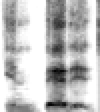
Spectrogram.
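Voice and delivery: Embedded pressed firmly; teacher hammering the word Embedded; stressing embedded. Shown as a demonstration. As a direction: lean on Embedded to drive it home. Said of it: "do you hear me?".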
